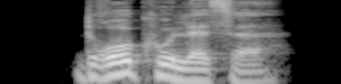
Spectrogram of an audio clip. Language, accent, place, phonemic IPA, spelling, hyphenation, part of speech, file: German, Germany, Berlin, /ˈdʁoːkuˌlɪsə/, Drohkulisse, Droh‧ku‧lis‧se, noun, De-Drohkulisse.ogg
- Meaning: threatening posture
